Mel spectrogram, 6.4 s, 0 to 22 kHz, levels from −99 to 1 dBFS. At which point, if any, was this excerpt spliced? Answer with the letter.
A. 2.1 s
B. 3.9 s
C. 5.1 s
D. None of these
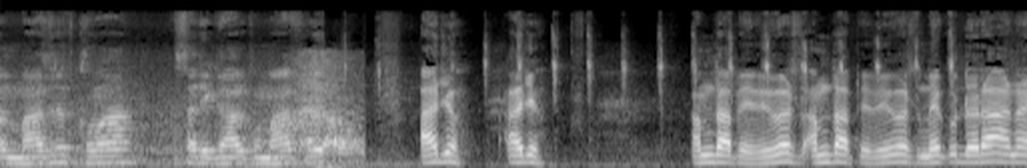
A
